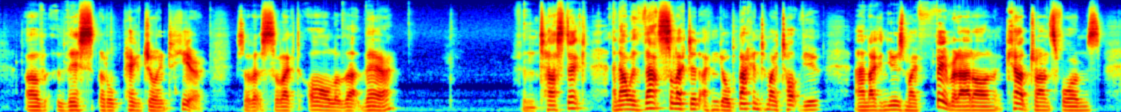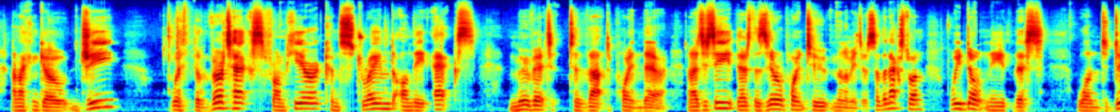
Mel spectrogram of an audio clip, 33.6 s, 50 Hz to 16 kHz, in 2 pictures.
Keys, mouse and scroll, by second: 0.6 scroll, 0.8 scroll up 1, 1.3 shift+middle click, 2.5 c, 9.2 c, 9.2 right click, 10.9 KP_7, 13.1 shift+middle click, 19.3 space, 19.7 v, 22.5 x, 29.8 x, 29.8-30.3 scroll down 1, 32.3 Tab.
